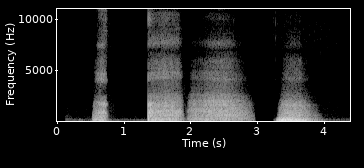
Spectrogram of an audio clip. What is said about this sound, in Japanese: 本当に吐息が好きなんですね。さっきから耳がピクピクと。たくさん吹きかけますね。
